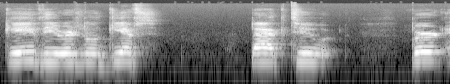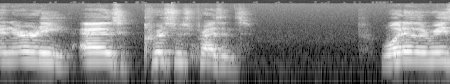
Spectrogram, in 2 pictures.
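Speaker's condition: Spastic cerebral palsy, moderate; born two months premature

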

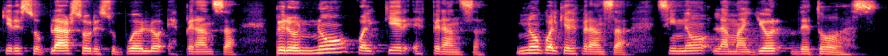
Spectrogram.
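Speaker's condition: No condition

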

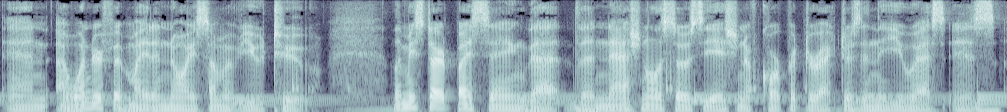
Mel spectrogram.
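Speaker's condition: No condition

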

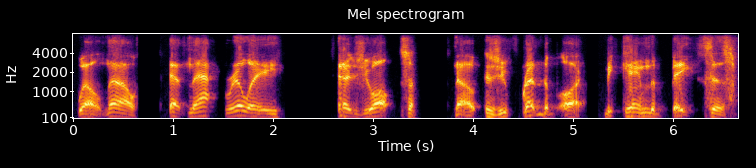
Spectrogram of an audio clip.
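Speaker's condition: Spasmodic dysphonia; voice sounds unique

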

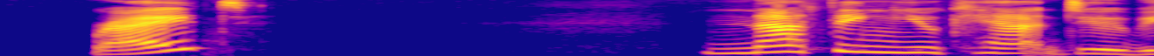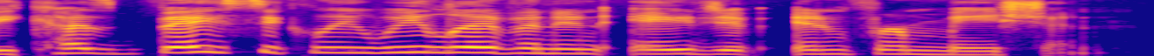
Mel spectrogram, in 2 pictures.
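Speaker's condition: No condition

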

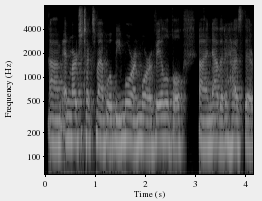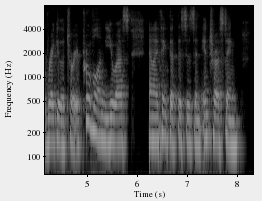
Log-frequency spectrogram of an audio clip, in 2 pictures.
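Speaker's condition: No condition

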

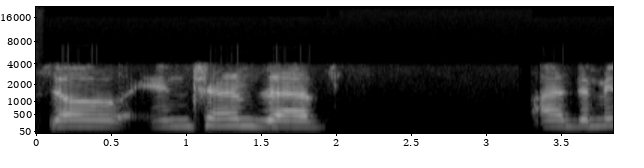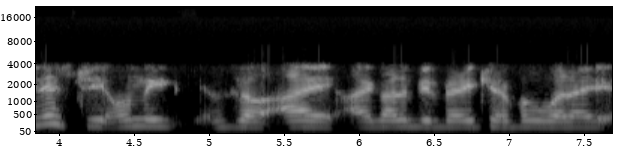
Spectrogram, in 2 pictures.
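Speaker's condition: Cerebral palsy; power wheelchair

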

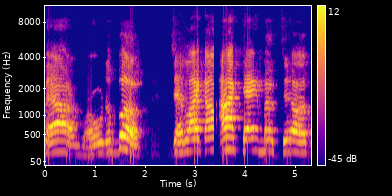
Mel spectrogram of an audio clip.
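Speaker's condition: Aphasia after stroke; listeners must work to understand

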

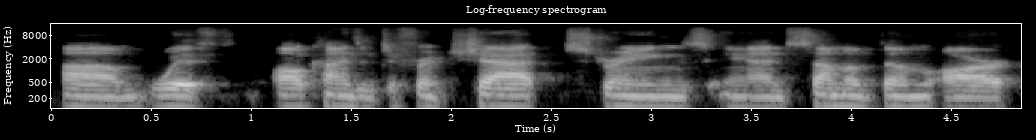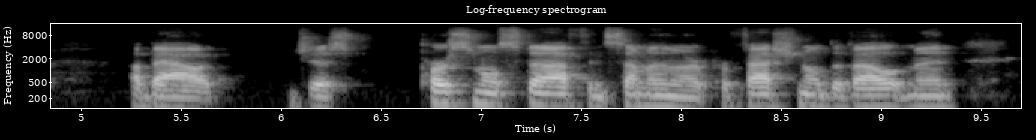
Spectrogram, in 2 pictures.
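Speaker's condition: No condition

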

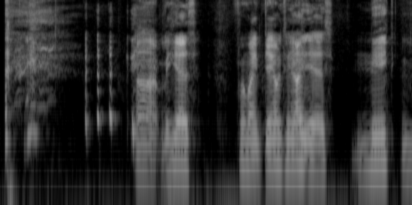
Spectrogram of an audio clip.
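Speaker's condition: Down syndrome; on DS diet with Dr. Jenny Kimes over a year, brain supplements, fish oil

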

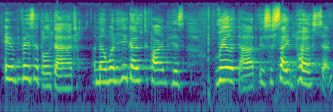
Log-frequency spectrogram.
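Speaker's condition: Deafness; deaf since age seven

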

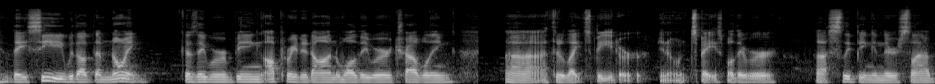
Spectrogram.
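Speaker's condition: No condition

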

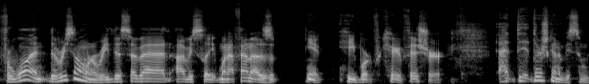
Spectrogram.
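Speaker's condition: No condition

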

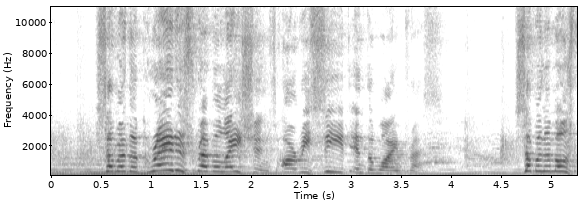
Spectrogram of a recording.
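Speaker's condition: No condition

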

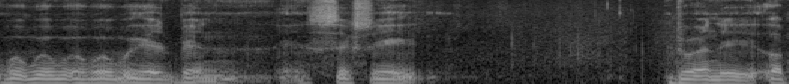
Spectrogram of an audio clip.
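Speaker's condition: Parkinson's disease; speech therapy

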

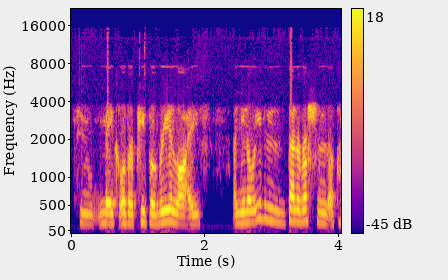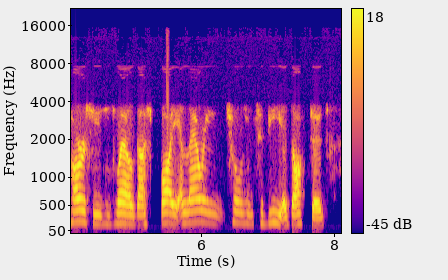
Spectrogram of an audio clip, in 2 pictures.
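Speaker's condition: Cleft palate; congenital

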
